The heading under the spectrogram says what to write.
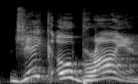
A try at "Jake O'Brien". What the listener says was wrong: Jake O'Brien. Not Jay. Jake. There's a K in there. and an E, actually.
